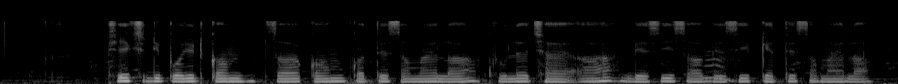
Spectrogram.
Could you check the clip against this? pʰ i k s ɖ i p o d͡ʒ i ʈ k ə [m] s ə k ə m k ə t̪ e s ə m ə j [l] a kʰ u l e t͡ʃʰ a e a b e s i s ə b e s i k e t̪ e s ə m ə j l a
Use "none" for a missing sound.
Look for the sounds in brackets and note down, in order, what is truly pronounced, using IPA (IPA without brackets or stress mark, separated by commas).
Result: m, l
